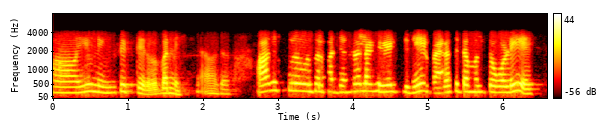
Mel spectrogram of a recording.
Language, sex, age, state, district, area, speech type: Kannada, female, 45-60, Karnataka, Chitradurga, rural, conversation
